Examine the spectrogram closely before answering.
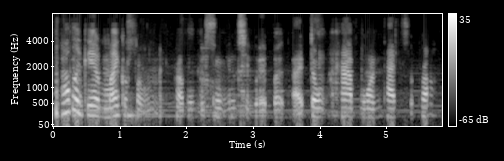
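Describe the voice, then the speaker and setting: A woman's voice: medium pitch, normal speed, low-quality recording. A teenage girl rambling casually to her webcam, getting over a cold and sounding a little nasal, full of fillers and apologies. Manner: chatty, rambling, self-deprecating, many fillers. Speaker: vlogger. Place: small wood-paneled bedroom indoors. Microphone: built-in webcam microphone.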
